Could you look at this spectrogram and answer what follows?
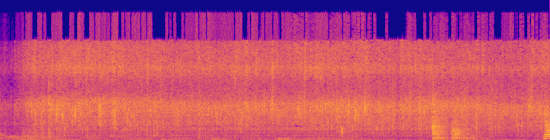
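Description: Chopped onion frying in a pan for a fenugreek-leaf dish, a steady close sizzle with scraping stirs throughout and a brief louder crackle near the end.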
